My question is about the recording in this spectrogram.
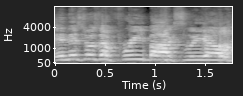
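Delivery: excited, emphatic call; hype announcer. Real, not acted. Streamer reminding Leo the box was free, hyped call. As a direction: tell the winner with disbelief.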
